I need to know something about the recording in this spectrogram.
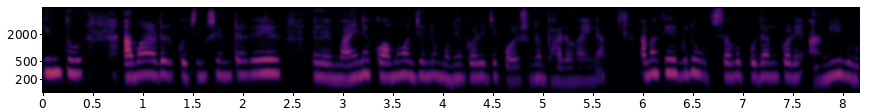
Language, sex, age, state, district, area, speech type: Bengali, female, 60+, West Bengal, Purba Bardhaman, urban, spontaneous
